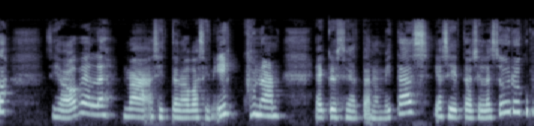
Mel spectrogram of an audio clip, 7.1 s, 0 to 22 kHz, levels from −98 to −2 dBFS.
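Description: No technical faults can be heard anywhere in this speech recording. There is nothing to place on the timeline.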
